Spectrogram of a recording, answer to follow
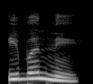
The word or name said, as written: ಇಬ್ಬನ್ನಿ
